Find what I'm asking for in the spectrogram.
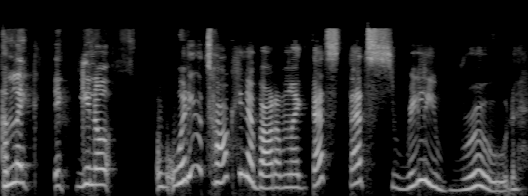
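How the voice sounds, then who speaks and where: A woman with a slight Mexican accent speaks fairly slowly in an animated tone at a high pitch, her voice swinging very widely, in a dry, close sound with no echo. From Mexico (Veracruz), then Los Angeles from age five. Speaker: blind guest sharing experiences and recipes. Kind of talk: casual interview chat.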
